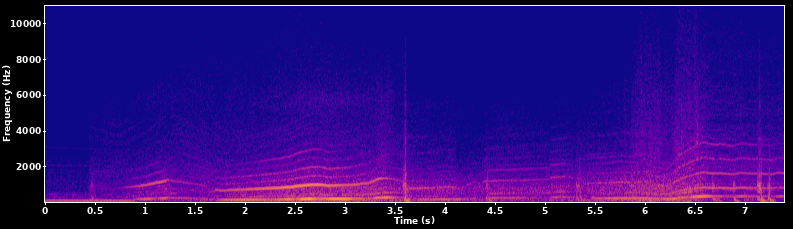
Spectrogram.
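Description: A car engine revs up and down, rising in pitch.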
